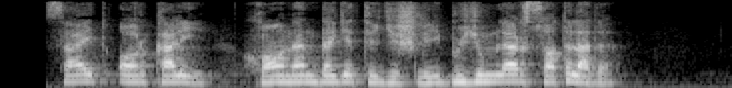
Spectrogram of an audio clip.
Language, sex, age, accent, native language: Uzbek, male, 25-34, Qashqadaryo, Uzbek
